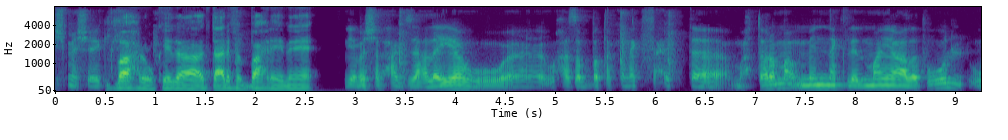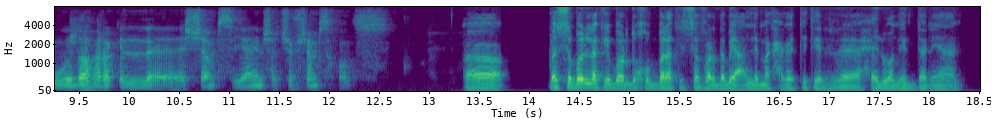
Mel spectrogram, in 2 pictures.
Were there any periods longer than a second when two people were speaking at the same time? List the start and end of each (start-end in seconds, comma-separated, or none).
none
